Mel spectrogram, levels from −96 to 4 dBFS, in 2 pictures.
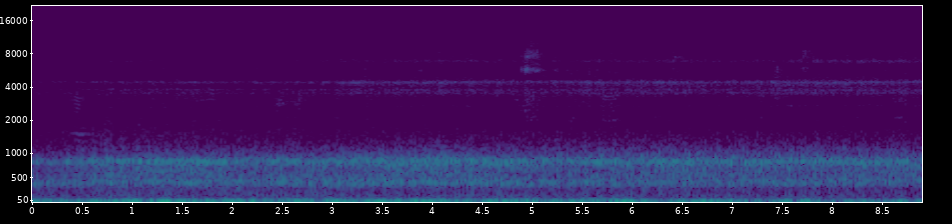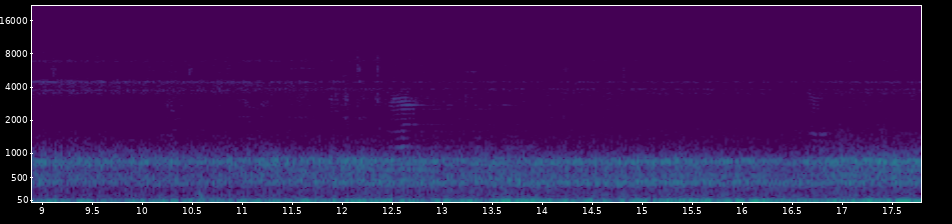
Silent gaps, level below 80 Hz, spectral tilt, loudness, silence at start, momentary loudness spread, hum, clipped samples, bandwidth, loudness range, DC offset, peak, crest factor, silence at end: none; -60 dBFS; -5.5 dB/octave; -60 LUFS; 0 s; 5 LU; none; under 0.1%; 9 kHz; 4 LU; under 0.1%; -38 dBFS; 14 dB; 0 s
